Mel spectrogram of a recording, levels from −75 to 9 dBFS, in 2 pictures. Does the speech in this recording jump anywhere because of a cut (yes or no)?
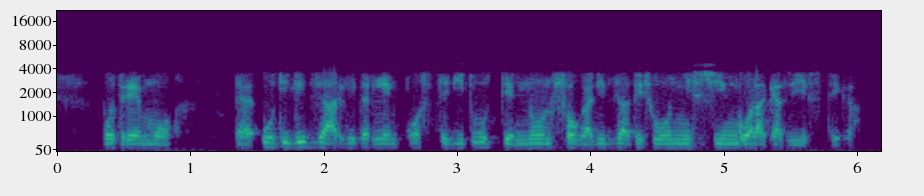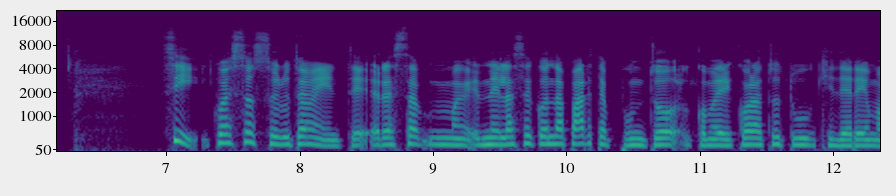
no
